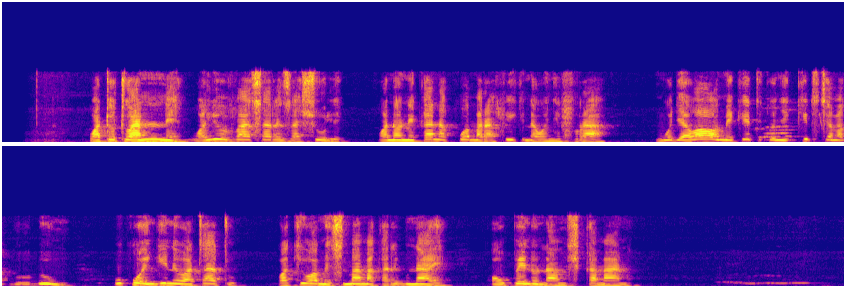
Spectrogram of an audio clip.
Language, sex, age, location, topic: Swahili, female, 36-49, Nairobi, education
